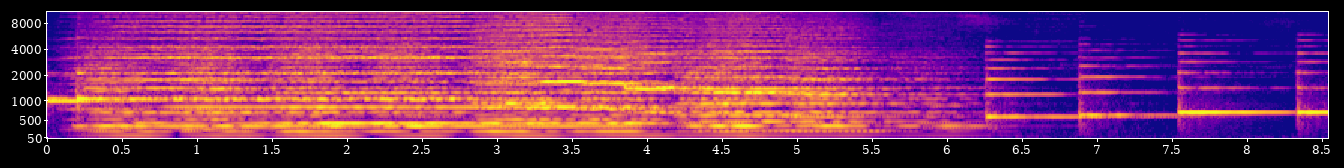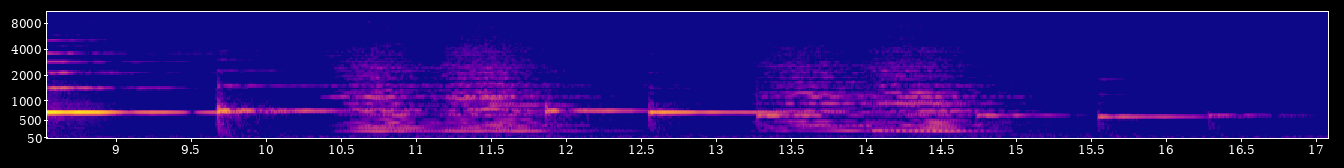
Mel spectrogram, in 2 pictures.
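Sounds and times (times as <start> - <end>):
piano music: 0.0 - 10.0.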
